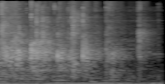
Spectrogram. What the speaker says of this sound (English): If you have a consensus, you can clap here.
